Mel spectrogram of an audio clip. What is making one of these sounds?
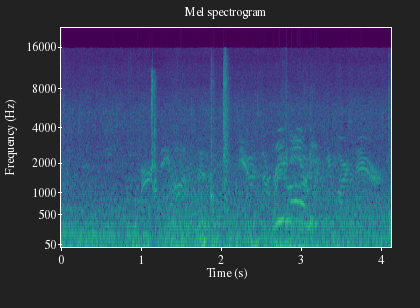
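A rifle is reloaded with metallic clicks.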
